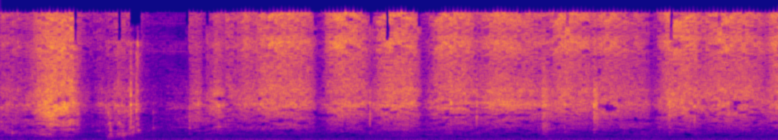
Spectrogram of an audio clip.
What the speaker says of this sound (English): I'm going to burnish that down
